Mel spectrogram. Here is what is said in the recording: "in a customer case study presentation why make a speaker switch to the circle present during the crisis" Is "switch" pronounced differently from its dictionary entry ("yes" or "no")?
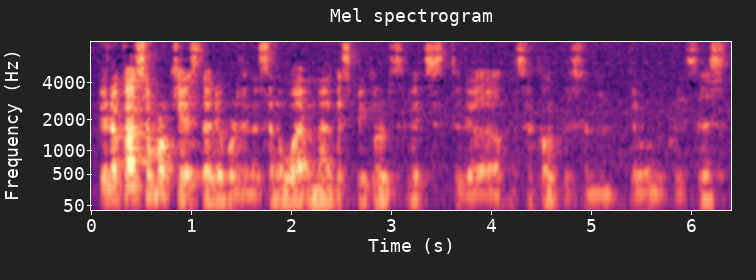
yes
